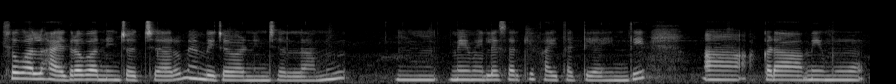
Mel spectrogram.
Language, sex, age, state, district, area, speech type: Telugu, female, 18-30, Andhra Pradesh, Palnadu, urban, spontaneous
